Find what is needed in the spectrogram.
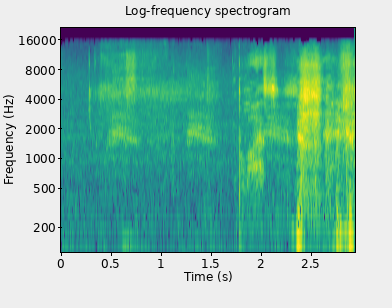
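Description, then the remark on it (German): Harsh, raspy crow caws, a few scattered calls early on, then louder, rougher cawing near the end over a faint breathy background. “passen hier die Krähen hier wieder zu.”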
